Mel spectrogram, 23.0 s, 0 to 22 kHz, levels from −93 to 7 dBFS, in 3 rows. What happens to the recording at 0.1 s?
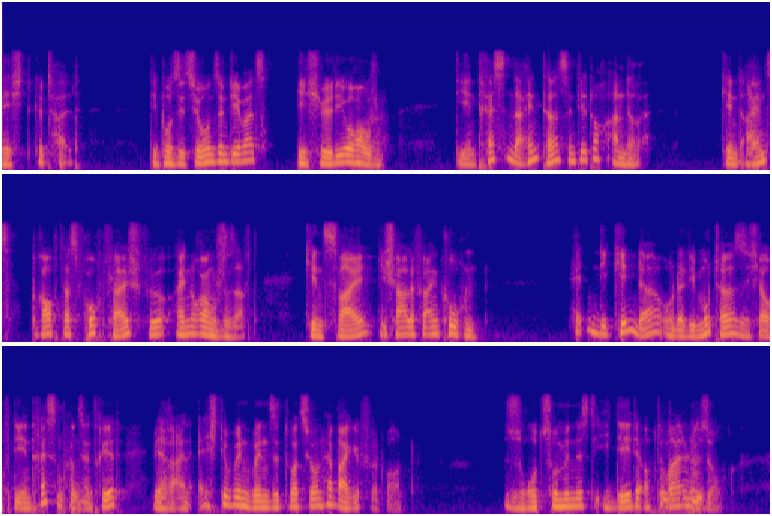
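Nothing goes wrong at 0.1 s; the speech there is intact, carried cleanly by the AMR wideband (HD Voice) codec at 12.65 kbit/s.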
